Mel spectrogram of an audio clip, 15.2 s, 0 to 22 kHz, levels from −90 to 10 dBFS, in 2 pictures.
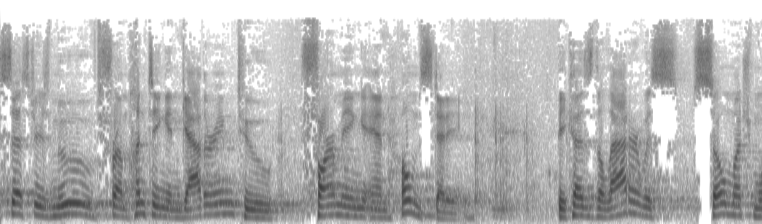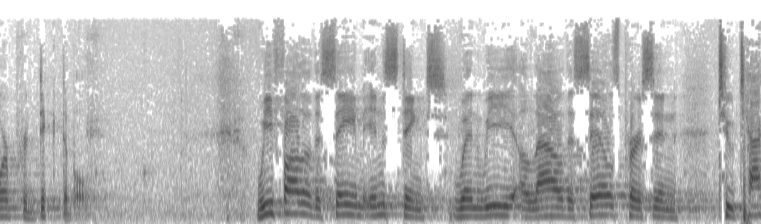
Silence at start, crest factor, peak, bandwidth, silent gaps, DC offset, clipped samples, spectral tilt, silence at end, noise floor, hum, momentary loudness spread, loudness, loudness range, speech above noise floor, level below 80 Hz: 0 s; 20 dB; -4 dBFS; 15.5 kHz; none; under 0.1%; under 0.1%; -3.5 dB/octave; 0 s; -46 dBFS; none; 13 LU; -24 LUFS; 4 LU; 22 dB; -60 dBFS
